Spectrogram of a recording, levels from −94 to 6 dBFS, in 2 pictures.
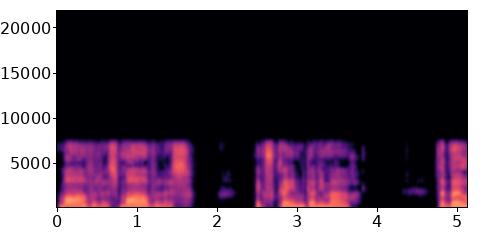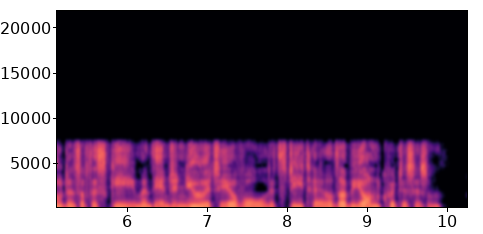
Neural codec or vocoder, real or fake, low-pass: none; real; 7.2 kHz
